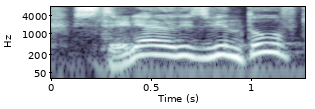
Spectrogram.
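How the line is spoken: Man shouting. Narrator (Russian): закричал мужчина

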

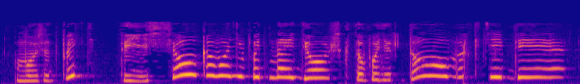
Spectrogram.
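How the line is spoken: Sing-song drawl. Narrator (Russian): Нараспев протянула она

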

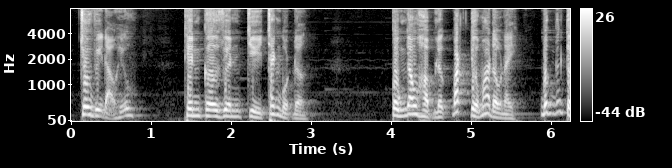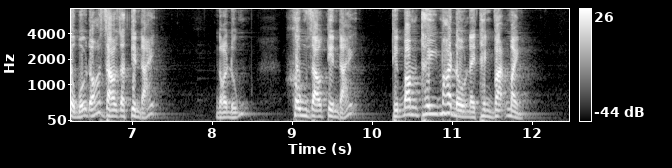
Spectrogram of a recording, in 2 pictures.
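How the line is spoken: Roar. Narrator (Vietnamese): gầm lên

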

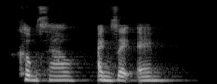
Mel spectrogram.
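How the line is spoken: Soft, close to ear. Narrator (Vietnamese): Nelson giọng điệu ở bên tai cô nhẹ nhàng

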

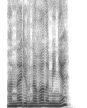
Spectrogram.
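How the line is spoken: Gloomy. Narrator (Russian): мрачно уточнил Киран

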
